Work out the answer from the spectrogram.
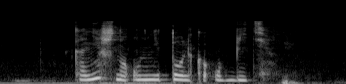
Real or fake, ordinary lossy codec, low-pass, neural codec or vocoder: fake; none; none; codec, 16 kHz, 8 kbps, FreqCodec, smaller model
